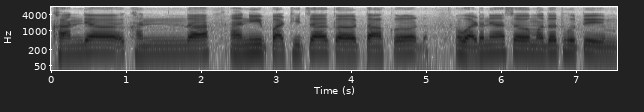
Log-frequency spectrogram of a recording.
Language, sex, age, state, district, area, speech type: Marathi, male, 30-45, Maharashtra, Amravati, rural, spontaneous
